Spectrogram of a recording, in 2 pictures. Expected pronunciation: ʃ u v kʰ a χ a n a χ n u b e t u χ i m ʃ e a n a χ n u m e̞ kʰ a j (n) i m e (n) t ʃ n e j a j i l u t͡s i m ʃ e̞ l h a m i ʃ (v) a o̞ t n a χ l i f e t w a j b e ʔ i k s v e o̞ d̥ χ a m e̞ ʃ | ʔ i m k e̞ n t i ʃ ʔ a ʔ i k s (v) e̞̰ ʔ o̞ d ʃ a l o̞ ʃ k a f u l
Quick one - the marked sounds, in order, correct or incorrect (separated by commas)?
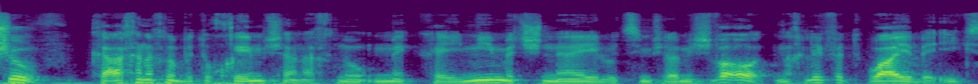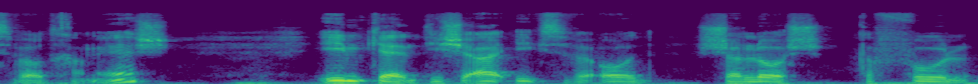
incorrect, incorrect, correct, correct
